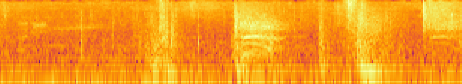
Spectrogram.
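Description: Heavy punches land with loud thuds.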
